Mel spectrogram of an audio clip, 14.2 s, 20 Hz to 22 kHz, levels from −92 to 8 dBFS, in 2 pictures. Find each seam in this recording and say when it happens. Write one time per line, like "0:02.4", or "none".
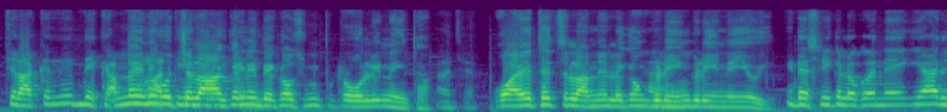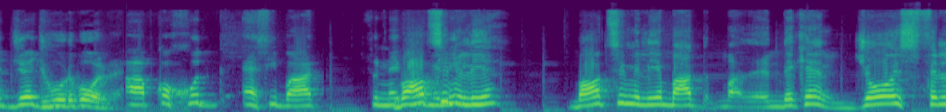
0:05.9
0:08.0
